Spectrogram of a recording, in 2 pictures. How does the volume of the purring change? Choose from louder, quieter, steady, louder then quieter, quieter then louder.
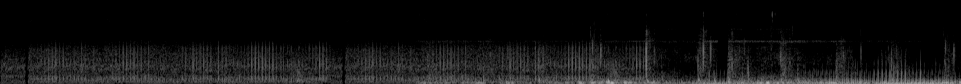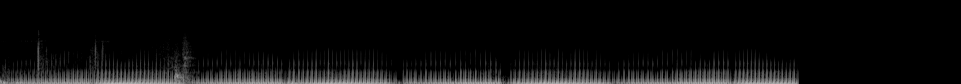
louder.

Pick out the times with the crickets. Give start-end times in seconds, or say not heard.
not heard.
